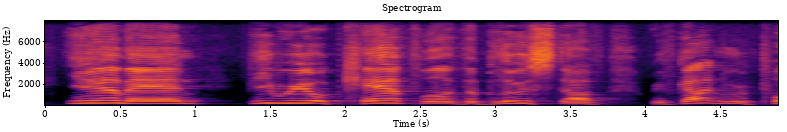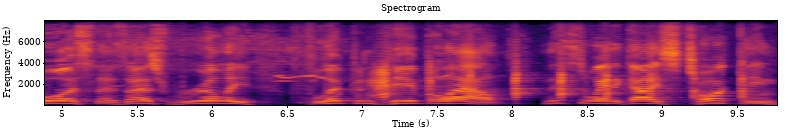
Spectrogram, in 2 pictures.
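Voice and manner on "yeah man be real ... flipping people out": put-on high-pitched hippie accent, announcer-style. Recalling a stage announcement at Woodstock, speaker imitates the announcer's hippie accent. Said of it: "with that hippie accent".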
